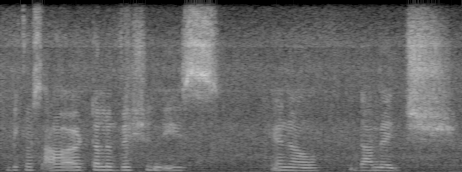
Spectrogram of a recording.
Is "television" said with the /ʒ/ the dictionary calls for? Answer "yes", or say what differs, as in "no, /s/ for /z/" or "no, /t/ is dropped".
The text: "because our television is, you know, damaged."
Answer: no, /ʃ/ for /ʒ/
